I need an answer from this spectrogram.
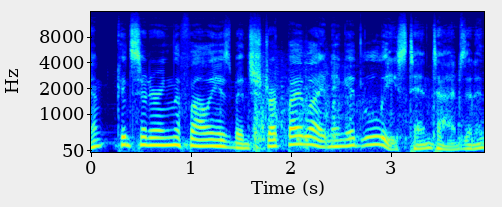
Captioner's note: thunder strikes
